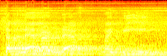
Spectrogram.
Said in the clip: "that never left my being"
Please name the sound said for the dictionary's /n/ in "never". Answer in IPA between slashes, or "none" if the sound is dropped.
/l/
